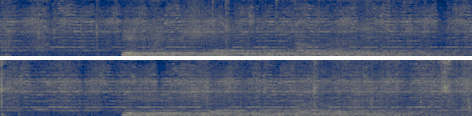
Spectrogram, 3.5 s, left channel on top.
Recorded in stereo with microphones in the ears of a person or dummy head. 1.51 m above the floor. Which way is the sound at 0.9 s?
50° left (ahead or behind).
